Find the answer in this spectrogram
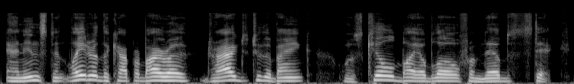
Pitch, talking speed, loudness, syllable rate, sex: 160 Hz, 180 wpm, -17 LUFS, 4.6 syllables/s, male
